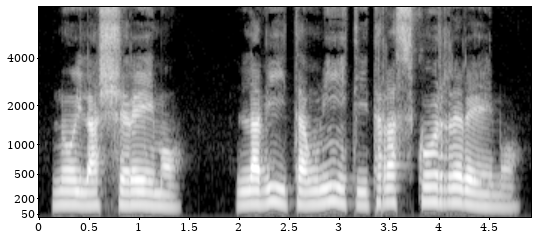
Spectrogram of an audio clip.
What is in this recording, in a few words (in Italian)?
espressivo; Traviata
